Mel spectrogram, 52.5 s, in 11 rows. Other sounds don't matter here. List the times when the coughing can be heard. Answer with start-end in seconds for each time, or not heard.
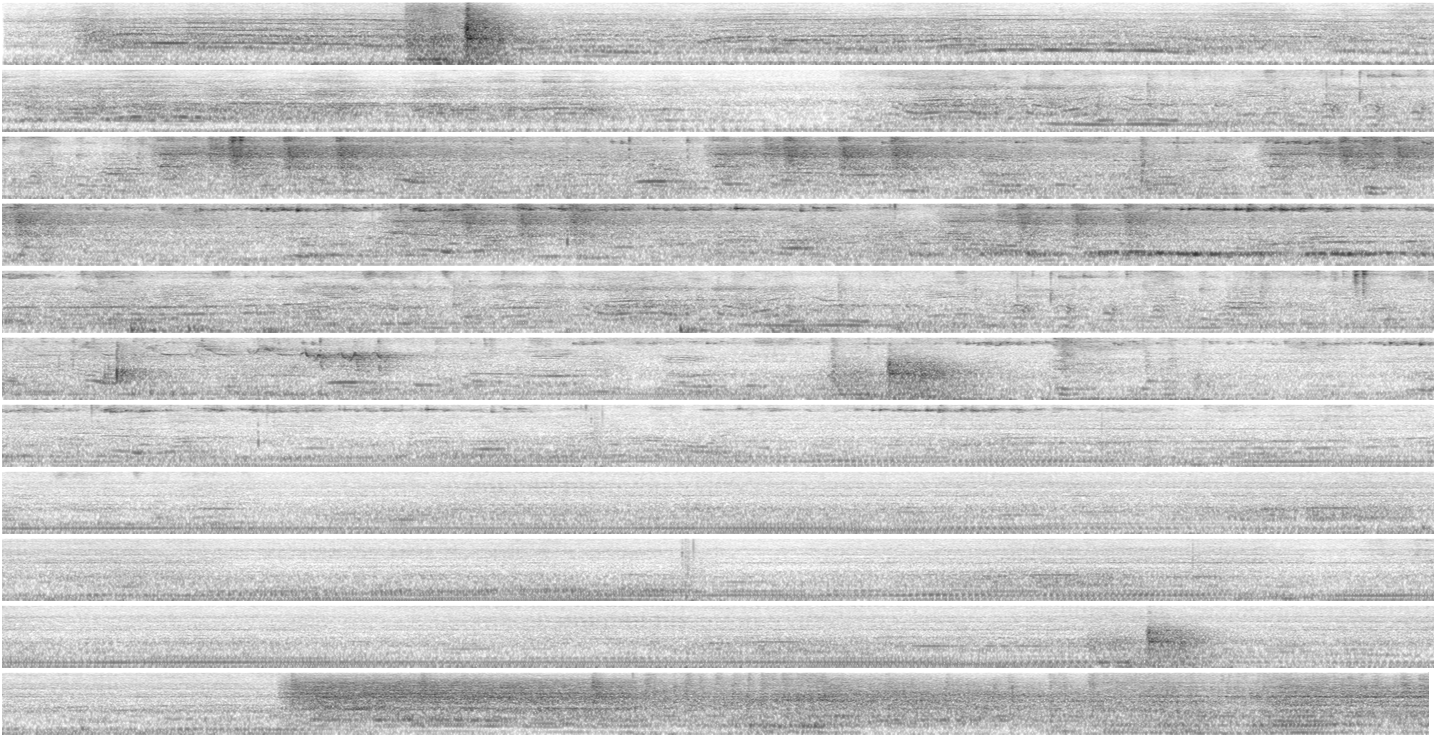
not heard.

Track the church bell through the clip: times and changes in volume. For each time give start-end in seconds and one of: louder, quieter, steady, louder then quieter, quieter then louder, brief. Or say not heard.
not heard.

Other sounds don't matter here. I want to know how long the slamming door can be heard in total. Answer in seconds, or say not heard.
3 s.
